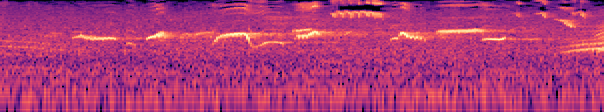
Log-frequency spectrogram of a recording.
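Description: A blackbird sings loose, fluty, warbled phrases with quick slurred notes and thin high twitters, over a steady low background rumble.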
